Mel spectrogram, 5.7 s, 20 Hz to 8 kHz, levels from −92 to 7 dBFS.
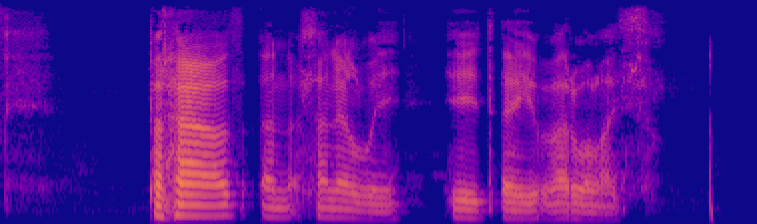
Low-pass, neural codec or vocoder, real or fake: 7.2 kHz; none; real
